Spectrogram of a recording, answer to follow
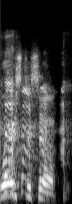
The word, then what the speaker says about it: Worcestershire: It's Worcestershire.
